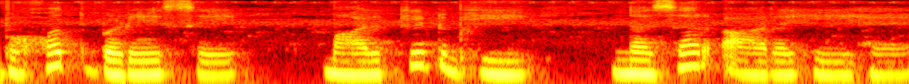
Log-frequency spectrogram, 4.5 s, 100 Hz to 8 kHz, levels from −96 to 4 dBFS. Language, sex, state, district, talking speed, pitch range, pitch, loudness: Hindi, female, Madhya Pradesh, Katni, 120 wpm, 165-185 Hz, 170 Hz, -17 LUFS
